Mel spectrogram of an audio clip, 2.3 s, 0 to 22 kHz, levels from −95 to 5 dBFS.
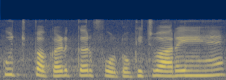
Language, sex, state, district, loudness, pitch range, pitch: Hindi, male, Punjab, Pathankot, -16 LUFS, 230-260 Hz, 245 Hz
